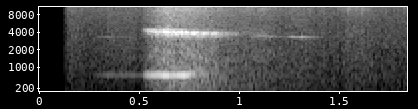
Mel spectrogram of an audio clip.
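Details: A newborn baby monkey, hand-reared indoors and hard to bottle-feed, cries for milk: one thin, high, steady whine lasting about half a second, then fading into a quiet room.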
